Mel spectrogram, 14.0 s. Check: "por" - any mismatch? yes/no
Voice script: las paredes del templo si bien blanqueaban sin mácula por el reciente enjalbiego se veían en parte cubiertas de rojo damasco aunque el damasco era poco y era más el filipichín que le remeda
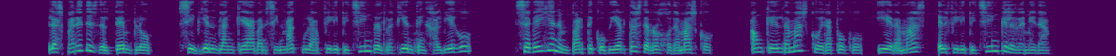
yes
